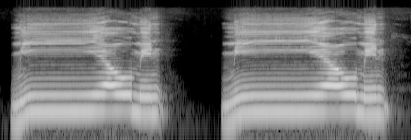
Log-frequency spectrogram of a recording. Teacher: اب آپ یہاں پر غور کریے گا کہ میں میم کے بعد یا کو پڑھوں گا اور درمیان میں جو آواز ہے اس پر غور کریے گا، میومن میومن، یہ جو آواز ہے می ای، یہی ادغام ہو رہا ہے، اور ادغام اس طرح کہ نون ساکن کو یا میں شامل کر کے پڑھا جا رہا ہے اور غنہ کر کے پڑھا جا رہا ہے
